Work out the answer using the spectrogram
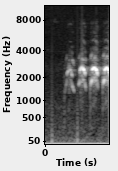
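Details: Osprey at a nest in Kurzeme, Latvia, on 3 September 2024, with the adult male bringing a whole fish to its chick. Four short, slightly harsh whistled notes come in a quick series, growing louder, with faint low thumps at the start.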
